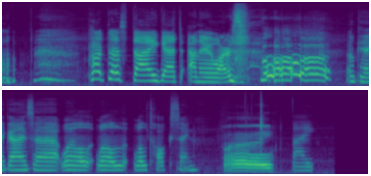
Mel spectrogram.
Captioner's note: groans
